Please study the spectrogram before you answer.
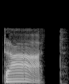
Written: dot

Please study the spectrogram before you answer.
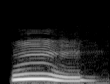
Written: mmm

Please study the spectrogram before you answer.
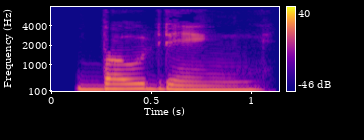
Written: bodingly

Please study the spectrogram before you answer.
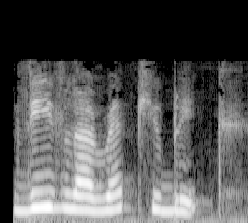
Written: vive la republique

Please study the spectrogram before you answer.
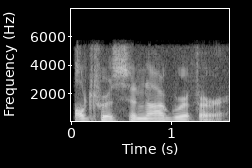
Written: ultrasonographer

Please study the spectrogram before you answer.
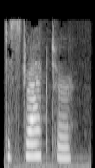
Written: distracter

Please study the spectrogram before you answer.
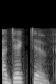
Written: addictive

